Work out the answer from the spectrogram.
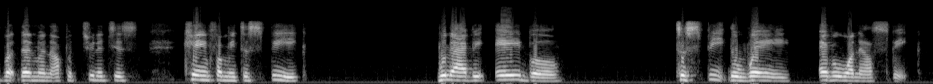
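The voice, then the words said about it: Jamaican accent. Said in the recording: “I have a Jamaican accent ... your accent is really, really, it's a really sharp”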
